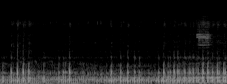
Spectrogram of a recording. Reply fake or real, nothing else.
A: real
